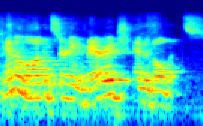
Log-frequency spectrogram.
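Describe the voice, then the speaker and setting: Loud and high-pitched, a man speaks at a moderate pace with audible room echo around him. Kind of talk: lecture.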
